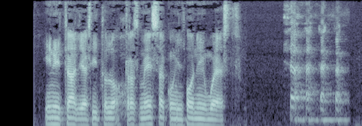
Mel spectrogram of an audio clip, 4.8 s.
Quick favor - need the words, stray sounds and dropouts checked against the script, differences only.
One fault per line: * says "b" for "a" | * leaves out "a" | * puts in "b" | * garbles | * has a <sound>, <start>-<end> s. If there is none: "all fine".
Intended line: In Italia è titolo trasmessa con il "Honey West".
* has a laugh, 3.8-4.7 s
